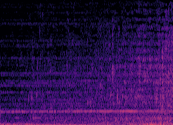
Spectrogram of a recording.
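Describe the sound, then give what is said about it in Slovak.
A whale calling in the ocean: a low, rumbling drone with a steady thin tone running above it, continuous and fairly loud throughout. “Neznie to ako nič, čo som kedy v živote počul. Aj tak dobre, možno má hlad. Neboj sa, veľryby nejedia klaunov, živia sa planktónom.”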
